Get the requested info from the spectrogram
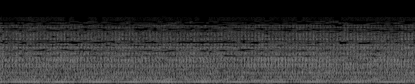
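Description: Vacuum pump of a URG air sampler running with a steady, even hum as the system is pulled down for a leak check.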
